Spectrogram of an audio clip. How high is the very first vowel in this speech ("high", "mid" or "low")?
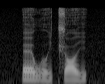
mid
